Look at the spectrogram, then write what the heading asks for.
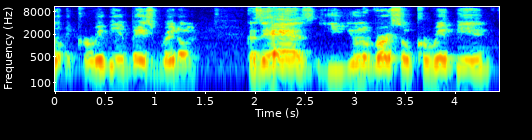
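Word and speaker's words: riddim: songs they have different rhythms they call it's not spelled the traditional way of Rhythm it's spelled r i d d i m Rhythm so it comes because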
